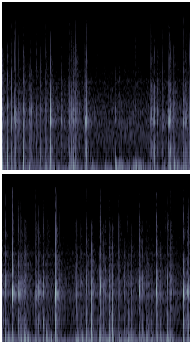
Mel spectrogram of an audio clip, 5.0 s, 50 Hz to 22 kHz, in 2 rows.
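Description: A hollow plastic moon lamp is held in both hands while fingers tap and scratch the sides of its shell. A rapid, uneven run of dry, crisp taps mixes with scratchy rustling, and some taps leave a brief hollow ping around 1.3 kHz. The sound is close and quiet with very little ring-out.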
